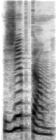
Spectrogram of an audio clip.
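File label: "зептам", Komi, female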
